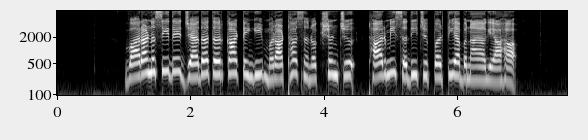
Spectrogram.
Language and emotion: Dogri, neutral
